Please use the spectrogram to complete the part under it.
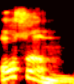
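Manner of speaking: awesome said with pitch climbing upward. Saying a word for listeners to repeat, rising intonation on awesome. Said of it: "these are going to have a rising intonation. Repeat after me".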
